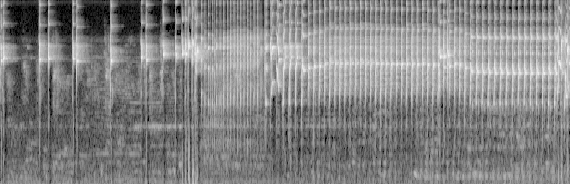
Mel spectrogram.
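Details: Lovebird kept as a fighter bird: spaced sharp high chirps build into a long, fast, steady chatter of rapidly repeated buzzy notes lasting over seven seconds.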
